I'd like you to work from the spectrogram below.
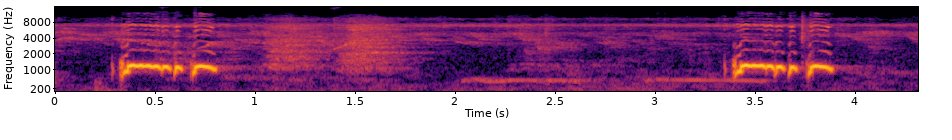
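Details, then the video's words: Local zebra dove singing in the 'ngepat' Mataram rhythm: two bright stuttered coo phrases about three seconds apart, each broken into quick notes, separated by a brief rustle and a soft, low, level whistle. "Perkutut lokal gacor IRAMA NGEPAT MATARAM"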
